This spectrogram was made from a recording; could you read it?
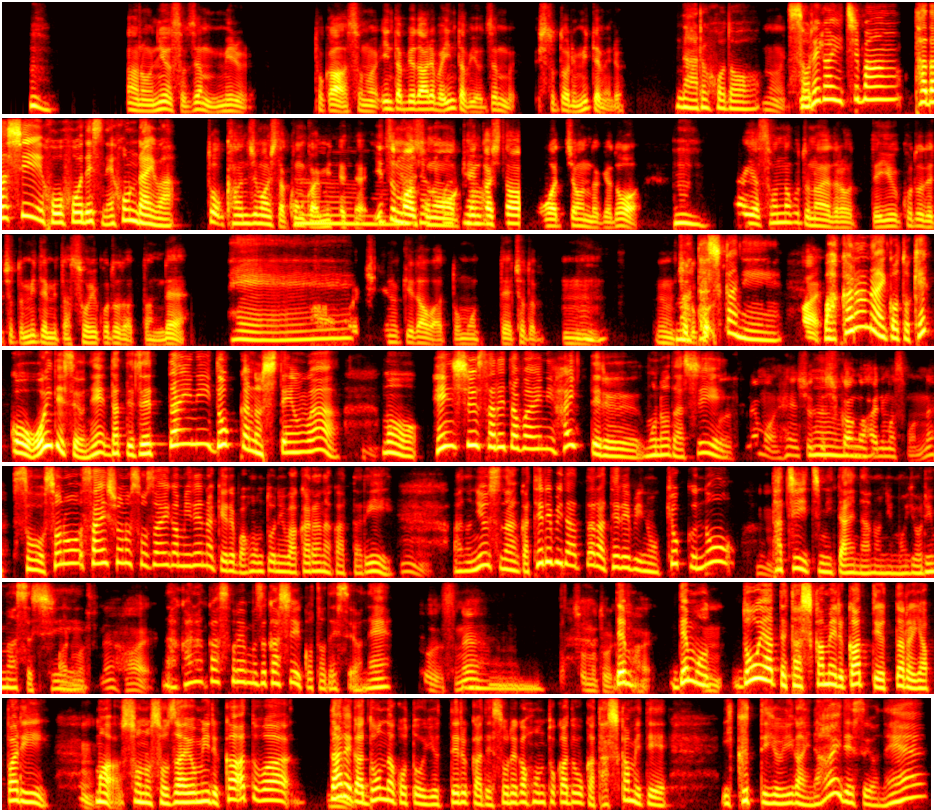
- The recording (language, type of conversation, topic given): Japanese, unstructured, ネット上の偽情報にどう対応すべきですか？
- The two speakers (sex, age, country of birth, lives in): female, 55-59, Japan, United States; male, 50-54, Japan, Japan
- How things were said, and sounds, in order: tapping; other noise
